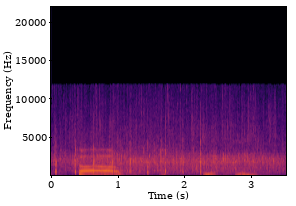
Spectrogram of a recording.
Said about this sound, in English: We're going to give you another hand clap and say, God bless you. Here we go.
